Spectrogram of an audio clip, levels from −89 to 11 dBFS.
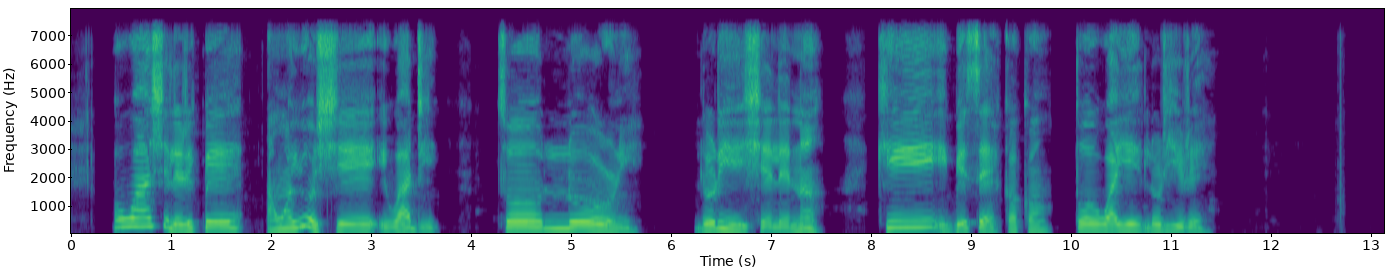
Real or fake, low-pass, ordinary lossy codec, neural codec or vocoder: real; 7.2 kHz; none; none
